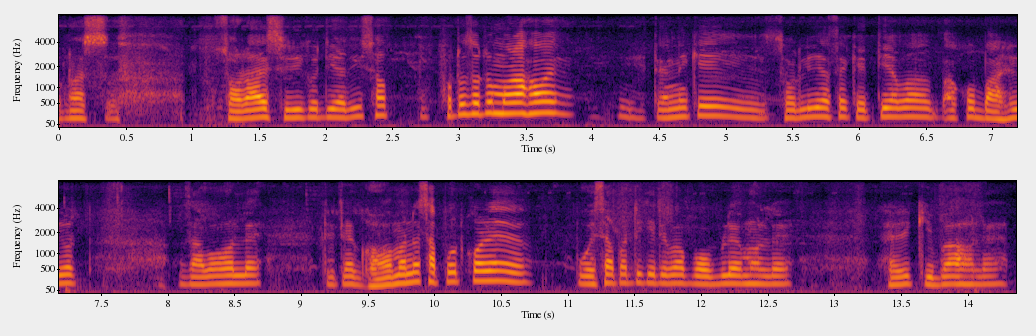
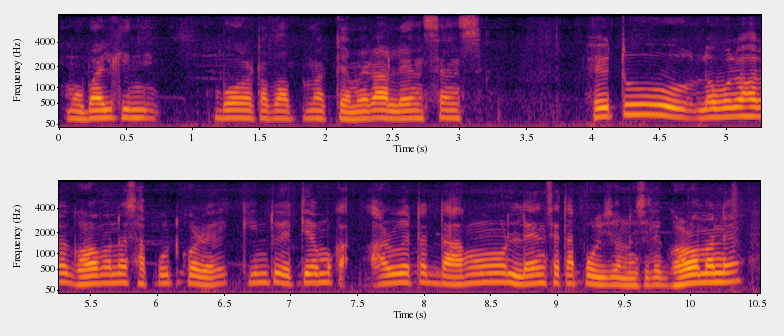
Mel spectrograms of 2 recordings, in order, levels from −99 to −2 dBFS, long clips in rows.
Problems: constant background noise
